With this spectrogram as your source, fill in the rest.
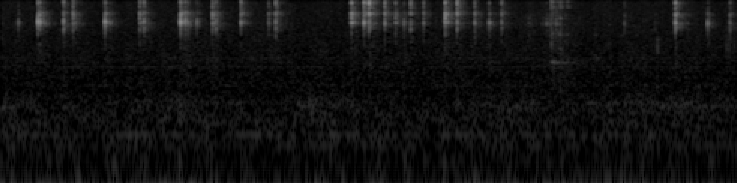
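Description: Long painted nails tap all around the surface of a small hollow glass bell jar ornament, a dome with a tree and figurines inside set on a jute base. Quiet, bright, sharp clicks come in quick uneven bursts with almost no ring, over a faint low hum.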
